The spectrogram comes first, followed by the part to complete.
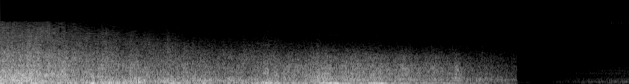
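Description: A thunder-like rumble sound effect, loud at first and slowly fading over about five seconds, then cutting off abruptly.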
